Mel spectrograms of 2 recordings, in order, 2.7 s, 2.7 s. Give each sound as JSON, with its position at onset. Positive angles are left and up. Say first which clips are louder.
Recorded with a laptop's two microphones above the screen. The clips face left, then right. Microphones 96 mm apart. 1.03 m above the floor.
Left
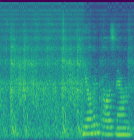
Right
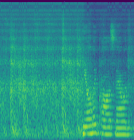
{"t": 1.6, "sound": "a woman speaking", "louder": "right 5 dB", "side_deg": -60, "distance_m": 0.8}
